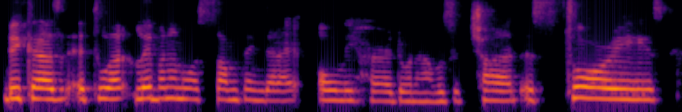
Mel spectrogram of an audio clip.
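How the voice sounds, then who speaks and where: A woman's voice: fairly high pitch, fairly even intonation, a little mellow, dry recording, clean studio sound. A young woman from Venezuela talking casually as an interview guest, laughing often and restarting her sentences. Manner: frequent laughter, halting restarts.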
